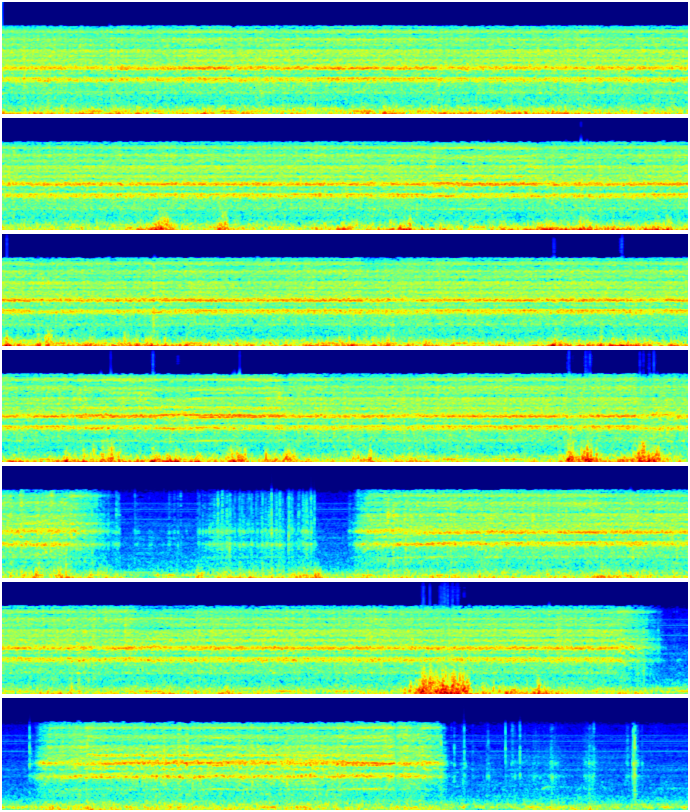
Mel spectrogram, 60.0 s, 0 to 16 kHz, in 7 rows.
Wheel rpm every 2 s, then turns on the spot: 160, 160, 160, 160, 160, 160, 160, 160, 160, 160, 160, 160, 160, 160, 160, 160, 160, 110, 10, 80, 160, 160, 160, 160, 160, 70, 140, 160, 90, 10.
36-38 56-58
